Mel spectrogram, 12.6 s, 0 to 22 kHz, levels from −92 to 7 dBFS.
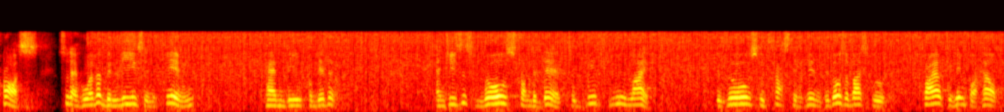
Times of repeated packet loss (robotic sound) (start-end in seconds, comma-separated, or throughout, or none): none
